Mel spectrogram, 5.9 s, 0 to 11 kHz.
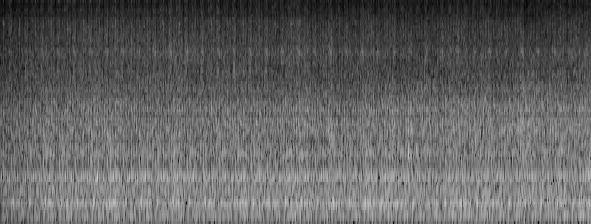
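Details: Cummins 5.9 24-valve diesel in a Dodge with a bad injector not caught in time: loud steady idle with rough, uneven chuff and heavy breathing; major crankcase blow-by.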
